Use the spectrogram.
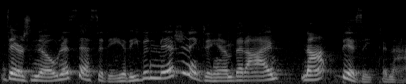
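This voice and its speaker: A woman's voice: mid-range voice, very animated, brisk, close to an everyday voice. A woman playing a coy, fluttery elderly landlady who exclaims and protests in a radio comedy. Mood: coy hinting. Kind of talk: old-time radio comedy acting.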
